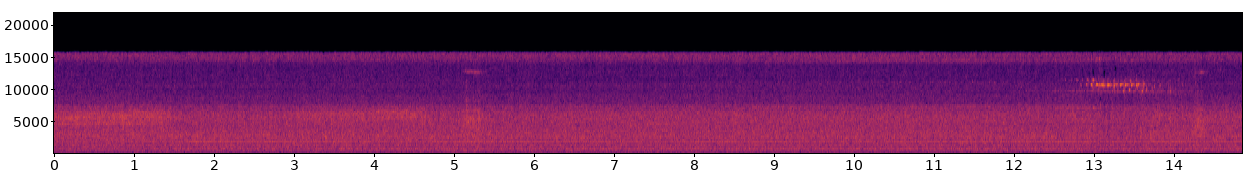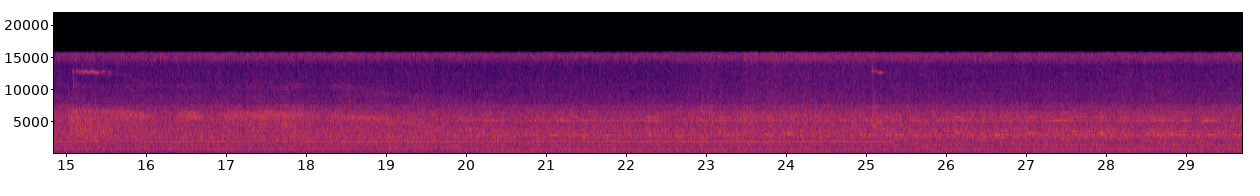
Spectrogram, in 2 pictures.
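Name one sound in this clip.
A milling machine hums and whines steadily as a drill bit cuts into metal.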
